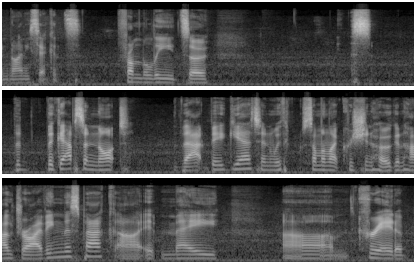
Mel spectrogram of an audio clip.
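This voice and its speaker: A man co-commentating a live race, hesitant and filling pauses with uhs as he checks gaps and names. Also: fairly high pitch, sharp tone, slight background noise. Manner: hesitant, many uhs while checking details.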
